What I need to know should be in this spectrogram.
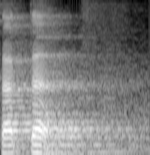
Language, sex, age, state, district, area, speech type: Sindhi, male, 45-60, Gujarat, Junagadh, urban, read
